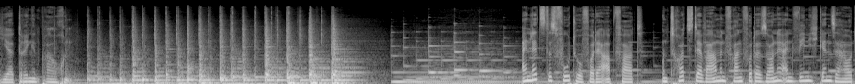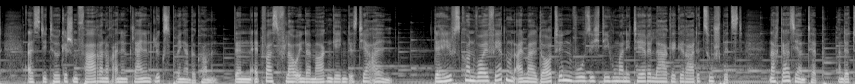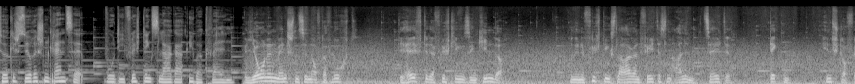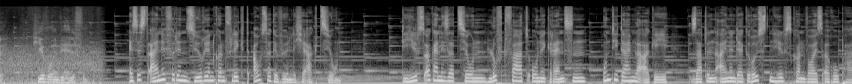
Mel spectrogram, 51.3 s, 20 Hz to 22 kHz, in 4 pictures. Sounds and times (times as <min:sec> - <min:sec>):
Speech: 0:00.0 - 0:01.1, 0:07.8 - 0:18.7, 0:19.4 - 0:31.0, 0:31.6 - 0:33.2, 0:34.2 - 0:36.6, 0:37.2 - 0:39.8, 0:40.4 - 0:43.6, 0:44.5 - 0:51.2
Music: 0:00.0 - 0:51.2.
